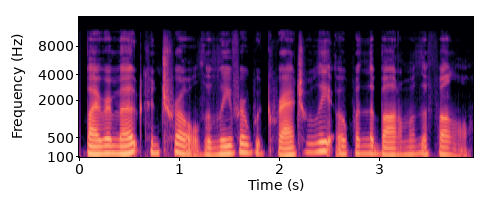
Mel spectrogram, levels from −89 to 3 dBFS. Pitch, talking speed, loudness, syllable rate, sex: 150 Hz, 200 wpm, -19 LUFS, 5.8 syllables/s, female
